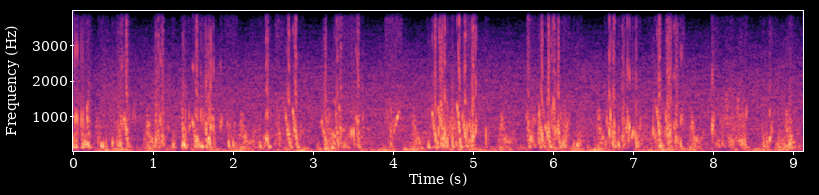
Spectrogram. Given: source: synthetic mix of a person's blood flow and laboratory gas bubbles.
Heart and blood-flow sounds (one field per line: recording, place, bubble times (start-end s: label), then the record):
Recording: Doppler ultrasound of blood flow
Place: precordium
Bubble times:
0.00-0.27 s: bubbles
0.31-0.79 s: bubbles
1.00-1.80 s: bubbles
1.82-2.05 s: bubbles
2.21-2.88 s: bubbles
3.08-3.65 s: bubbles
3.90-4.12 s: bubbles
4.41-5.10 s: bubbles
5.13-5.21 s: bubbles
5.66-6.37 s: bubbles
6.64-7.65 s: bubbles
7.97-8.49 s: bubbles
8.58-9.10 s: bubbles
From the record:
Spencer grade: 4 (maximum detectable bubble signal sounding continuously throughout systole and diastole of every cardiac period, and overriding the amplitude of the normal cardiac signals)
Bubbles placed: only in the low amplitude regions of the cardiac cycle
